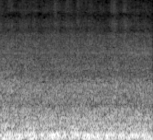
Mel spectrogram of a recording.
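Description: Steady background room noise: a low hum with a soft hiss, with no distinct event.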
